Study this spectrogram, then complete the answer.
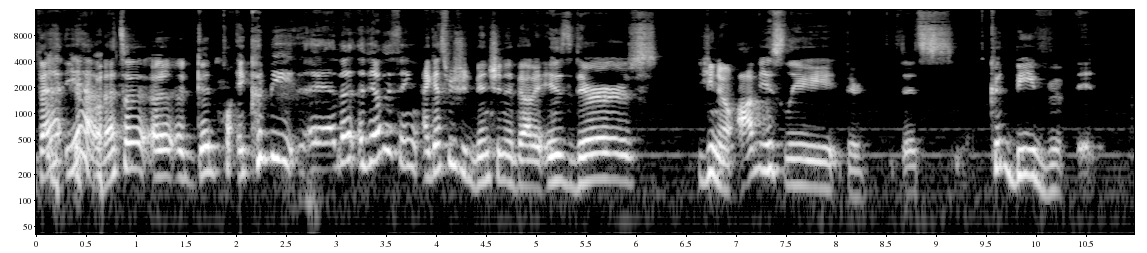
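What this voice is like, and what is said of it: Stuttering, halting speech. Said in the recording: “I'm stuttering”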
